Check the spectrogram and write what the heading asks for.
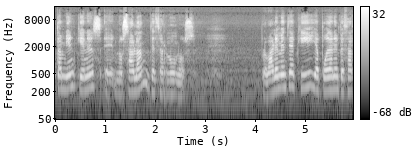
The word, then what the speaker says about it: Cernunnos: Una de ellas es que la palabra Cernunnos, que probablemente en esa época se pronunciase como Quernunnos, podía proceder o bien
